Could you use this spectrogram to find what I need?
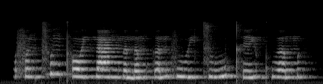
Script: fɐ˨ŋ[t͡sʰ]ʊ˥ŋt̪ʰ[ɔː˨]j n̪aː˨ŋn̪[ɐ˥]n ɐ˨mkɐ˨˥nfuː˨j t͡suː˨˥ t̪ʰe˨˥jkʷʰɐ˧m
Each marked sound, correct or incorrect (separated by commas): correct, correct, incorrect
